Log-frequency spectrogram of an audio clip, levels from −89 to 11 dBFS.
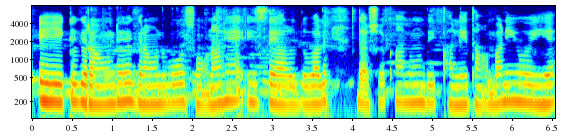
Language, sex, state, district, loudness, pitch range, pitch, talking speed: Punjabi, female, Punjab, Fazilka, -18 LUFS, 180-200 Hz, 190 Hz, 185 wpm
